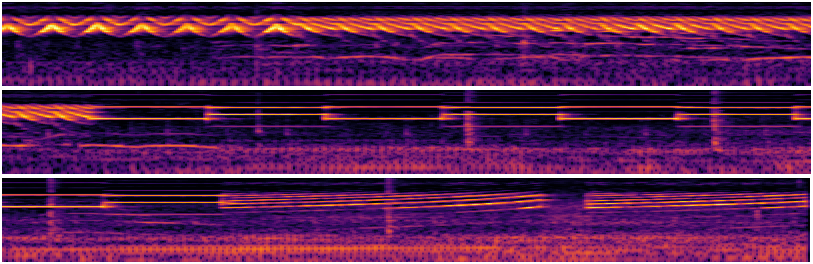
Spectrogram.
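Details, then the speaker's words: Newly installed Panastar remote alarm on a motorcycle, tested with the remote armed and the ignition key on; pressing the starter sets it off and the engine will not start: shrill warbling siren, stepped two-tone beeps, rising sweeps; alarm working normally. "Nah, kemudian ketika kita starter baru dia bunyi dan motor nggak mau hidup."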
